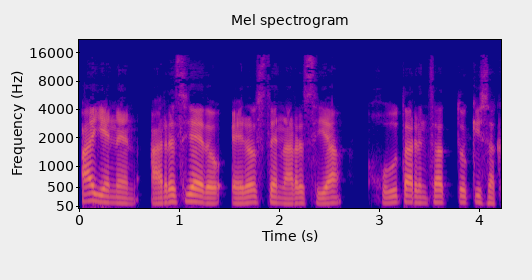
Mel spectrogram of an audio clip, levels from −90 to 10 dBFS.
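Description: From 2.54 s to 4.04 s the speech carries periodic USB or driver dropouts: about four brief losses, one every 0.5 s, each skipping a tiny fraction of a millisecond of audio. They come through as small, evenly spaced ticks.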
